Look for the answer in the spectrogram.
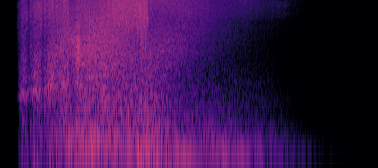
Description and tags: A short magic casting sound effect designed by myself. Enjoy.
dynamic, blast, shockwave, heavy, powerful, Magic, Spell, Destruction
